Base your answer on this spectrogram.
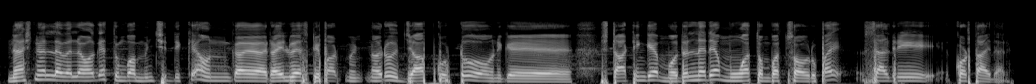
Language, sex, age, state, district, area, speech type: Kannada, male, 45-60, Karnataka, Chitradurga, rural, spontaneous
